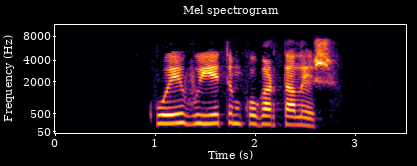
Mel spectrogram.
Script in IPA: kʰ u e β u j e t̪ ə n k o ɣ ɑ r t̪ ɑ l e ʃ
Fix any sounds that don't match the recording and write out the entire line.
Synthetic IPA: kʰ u e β u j e t̪ ə m k o ɣ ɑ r t̪ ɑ l e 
